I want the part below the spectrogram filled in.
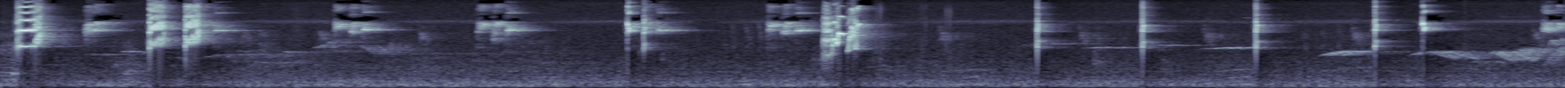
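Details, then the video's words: Morning lovebird in a lure recording: busy run of harsh high chirps and buzzy notes, becoming sparser sharp clicks and squeaks in the second half. "Pancingan suara burung lovebird pagi pagi ngekek panjang"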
